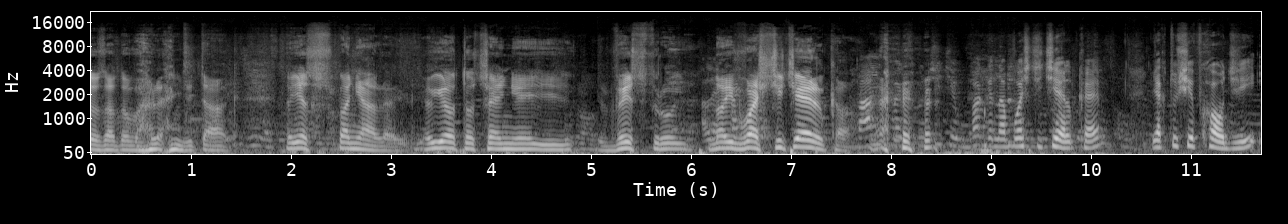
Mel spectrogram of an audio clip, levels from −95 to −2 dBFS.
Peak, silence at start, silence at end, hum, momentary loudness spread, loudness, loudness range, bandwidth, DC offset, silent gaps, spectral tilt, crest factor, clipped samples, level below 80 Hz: -8 dBFS; 0 s; 0 s; none; 14 LU; -28 LUFS; 5 LU; 16 kHz; under 0.1%; none; -4.5 dB/octave; 22 dB; under 0.1%; -50 dBFS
